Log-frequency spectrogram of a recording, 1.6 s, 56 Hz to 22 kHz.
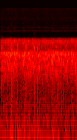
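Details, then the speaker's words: Ultrasound recording of electrical tracking. Dense, steady crackling buzz with a fast flutter and no quiet gaps, showing 60 Hz peaks: surface tracking discharge. "okay and if i play this tracking sample and we'll set it as an overlay"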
